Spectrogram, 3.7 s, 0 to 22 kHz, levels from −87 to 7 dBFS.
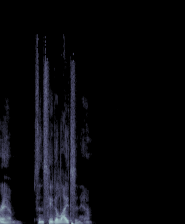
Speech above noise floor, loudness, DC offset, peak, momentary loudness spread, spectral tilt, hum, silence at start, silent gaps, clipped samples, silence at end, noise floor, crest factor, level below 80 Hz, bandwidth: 61 dB; -26 LUFS; under 0.1%; -10 dBFS; 22 LU; -6 dB/octave; 60 Hz at -55 dBFS; 0 s; none; under 0.1%; 1.9 s; -87 dBFS; 20 dB; -44 dBFS; 18.5 kHz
